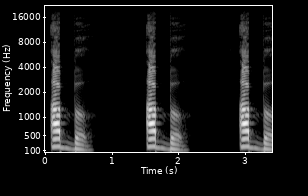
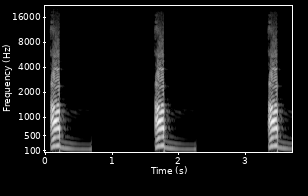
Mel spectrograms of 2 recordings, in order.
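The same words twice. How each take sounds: First: اب with the ب bounced open into a faint echo; اب ending in a short bouncing ب; with qalqalah. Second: Said in the usual way. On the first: Shown as a demonstration. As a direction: let ب in اب rebound slightly. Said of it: "قلقلہ کے ساتھ". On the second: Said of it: "بنا قلقلہ کے".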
